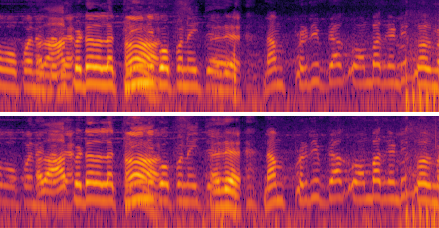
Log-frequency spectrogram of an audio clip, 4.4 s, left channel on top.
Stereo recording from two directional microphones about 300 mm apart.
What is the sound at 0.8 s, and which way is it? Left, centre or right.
Speech, left.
